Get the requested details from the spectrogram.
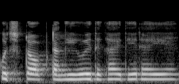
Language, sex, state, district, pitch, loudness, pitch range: Hindi, female, Chhattisgarh, Bilaspur, 240 Hz, -16 LUFS, 235-240 Hz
